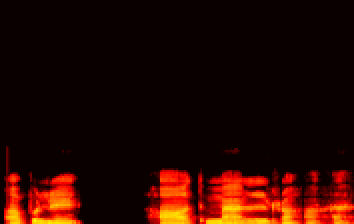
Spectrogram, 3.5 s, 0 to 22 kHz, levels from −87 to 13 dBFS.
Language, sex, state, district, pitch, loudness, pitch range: Hindi, male, Bihar, Jahanabad, 110 Hz, -20 LUFS, 110-120 Hz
